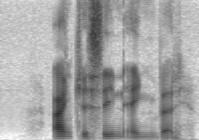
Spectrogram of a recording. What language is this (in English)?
Swedish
